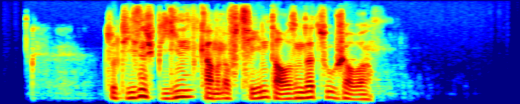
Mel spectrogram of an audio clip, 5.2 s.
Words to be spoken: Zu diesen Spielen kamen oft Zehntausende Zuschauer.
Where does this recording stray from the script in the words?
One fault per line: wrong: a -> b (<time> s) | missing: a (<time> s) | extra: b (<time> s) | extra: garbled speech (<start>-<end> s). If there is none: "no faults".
no faults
